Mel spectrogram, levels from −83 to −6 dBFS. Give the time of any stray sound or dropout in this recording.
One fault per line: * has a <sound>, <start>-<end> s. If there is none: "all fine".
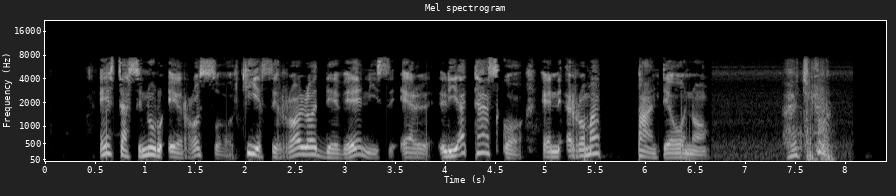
* has a sneeze, 7.4-7.9 s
